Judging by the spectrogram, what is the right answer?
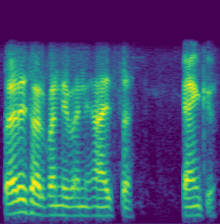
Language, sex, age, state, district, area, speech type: Kannada, male, 18-30, Karnataka, Uttara Kannada, rural, conversation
